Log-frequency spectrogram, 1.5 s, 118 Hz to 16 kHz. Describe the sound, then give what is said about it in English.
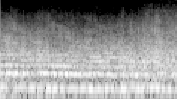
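A dense, steady roar of high-revving 2-litre TCR touring race car engines at the start of a race, with Hyundais at the front of the field, drones continuously, with a strong harmonic whine holding at a constant pitch throughout the short stretch. “And the screaming 2 litre engines are now unleashed.”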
